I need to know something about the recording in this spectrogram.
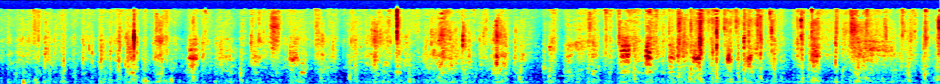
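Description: Several dogs patter quickly along a dirt path.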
